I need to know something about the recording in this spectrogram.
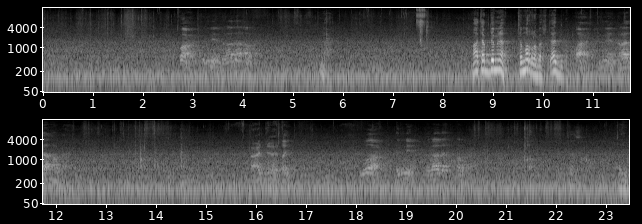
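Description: Paper cups rustle softly as a man arranges them.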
